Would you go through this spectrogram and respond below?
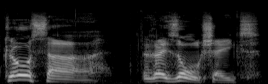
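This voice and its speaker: A man playing a wise, patient football coach in a French cartoon dub, measured and instructive. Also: medium pitch, big pitch swings, fairly bright tone, dry recording, exaggerated voice. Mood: calm, advising.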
